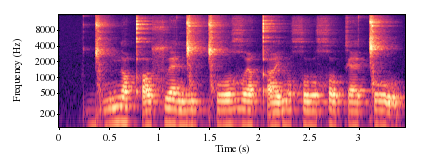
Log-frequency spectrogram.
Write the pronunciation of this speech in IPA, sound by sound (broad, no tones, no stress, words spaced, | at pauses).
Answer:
ɡ͡ǀu noqʼɒsʷæ ŋ͡ǀuǀʰo ʁʷe qʼe ɾuχu χokæǀo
